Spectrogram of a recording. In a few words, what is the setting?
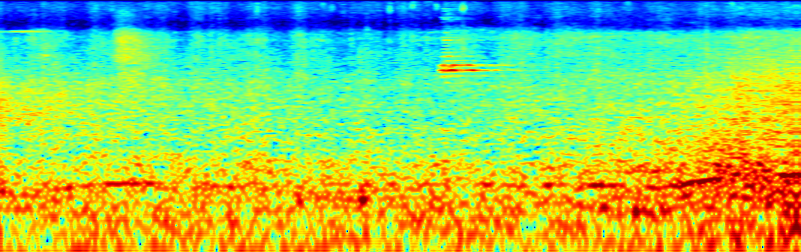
street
